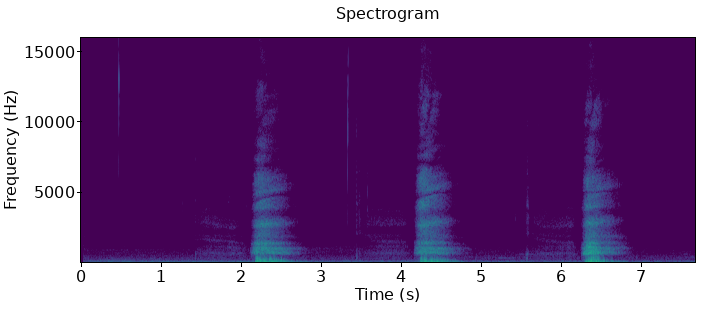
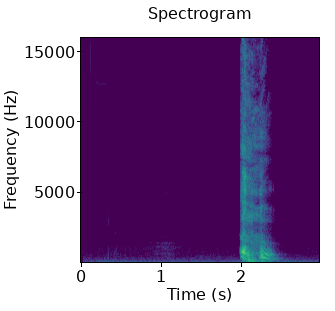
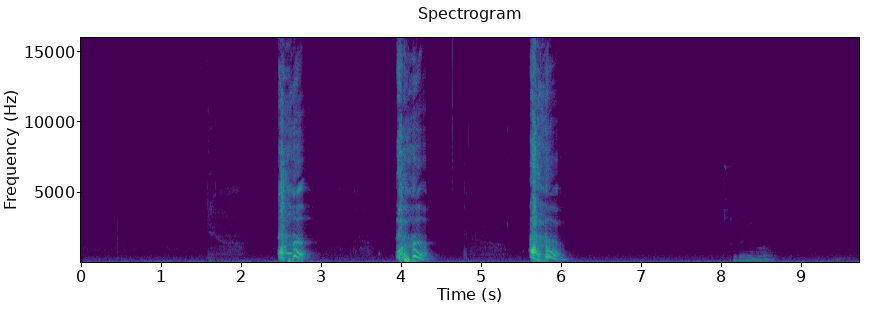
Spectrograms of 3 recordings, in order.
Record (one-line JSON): {"exhalation_length": "7.7 s", "exhalation_amplitude": 4495, "exhalation_signal_mean_std_ratio": 0.38, "cough_length": "3.0 s", "cough_amplitude": 20097, "cough_signal_mean_std_ratio": 0.25, "three_cough_length": "9.7 s", "three_cough_amplitude": 19610, "three_cough_signal_mean_std_ratio": 0.25, "survey_phase": "beta (2021-08-13 to 2022-03-07)", "age": "18-44", "gender": "Female", "wearing_mask": "No", "symptom_none": true, "smoker_status": "Never smoked", "respiratory_condition_asthma": false, "respiratory_condition_other": false, "recruitment_source": "REACT", "submission_delay": "1 day", "covid_test_result": "Negative", "covid_test_method": "RT-qPCR"}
